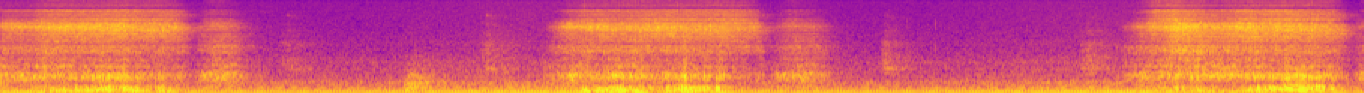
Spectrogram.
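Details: Light, rough snores recurring roughly every three seconds, with steady room hum and faint household sounds behind, such as an ice maker and clock; snoring.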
